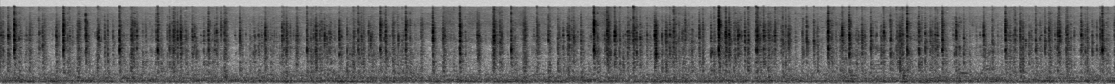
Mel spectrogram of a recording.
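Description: Fingertips with long nails type rapidly on a black plastic computer keyboard with hollow keys. The result is a dense, continuous stream of quick, bright clicks and taps over a steady low hum, with no pauses for the whole clip.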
